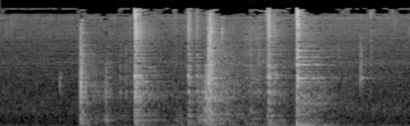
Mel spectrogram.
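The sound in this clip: Plates clink and knock as they are brought out to serve pici pasta with white ragù and parsley. Several sharp clattering hits fall at irregular intervals, fairly faint, with no talk.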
